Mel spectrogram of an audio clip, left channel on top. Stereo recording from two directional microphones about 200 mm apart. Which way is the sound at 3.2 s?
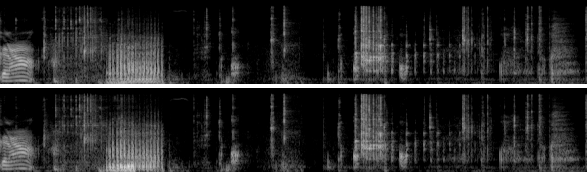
30° right (ahead or behind).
